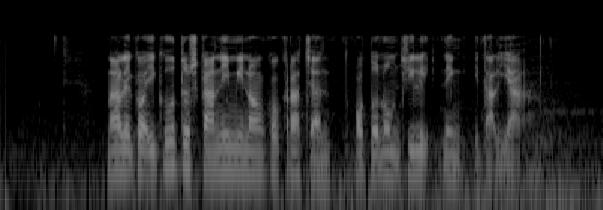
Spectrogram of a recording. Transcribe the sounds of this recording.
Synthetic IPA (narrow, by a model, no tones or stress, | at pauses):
nalikɔikut̪ʊskaniminɔŋkɔkəɾad̥ʒ̥ä̤not̪onʊmt͡ʃilɪʔnɪŋit̪a̰lia̰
